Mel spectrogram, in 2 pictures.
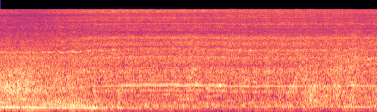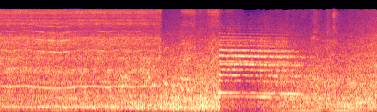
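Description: Cordless drill running steadily with a faint motor whine, its bit working a bolt on a chainsaw engine beside the cylinder fins. About seven and a half seconds in, a pitched tone sounds for about a second.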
